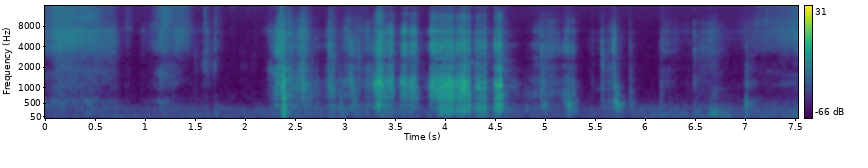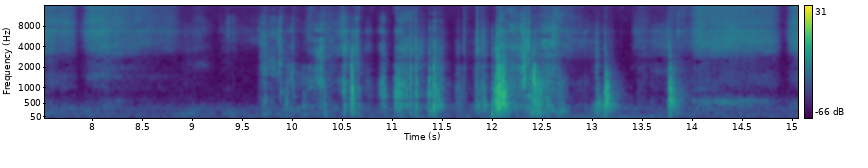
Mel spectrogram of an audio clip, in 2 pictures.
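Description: A flat hand and fingertips rub across the glossy paper pages of a large open hardcover garden book and turn them. Soft, dry swishing and papery scratching rises and falls in the quiet, broken by sharper crinkling flicks as pages are lifted and laid over, mostly in the mid and high range with almost no low end.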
